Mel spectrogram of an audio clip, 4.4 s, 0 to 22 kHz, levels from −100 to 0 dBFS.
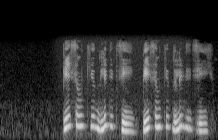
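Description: At 0.96 s the digital radio blends to analogue FM, fading across over 446 ms, and returns to digital at 4.03 s. The receiver lost its digital stream and crossfaded to the station's FM signal. Hiss rises to roughly 40 dB below the speech, and the level shifts by about 2 dB. Unlike a dropout or codec glitch, the sound never stops; it glides into a noisier rendering and later glides back.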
